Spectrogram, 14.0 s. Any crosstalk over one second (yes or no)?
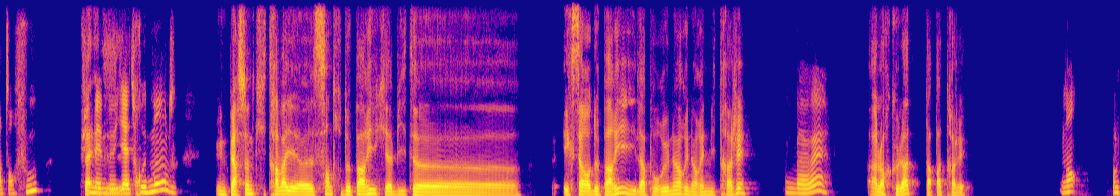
no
